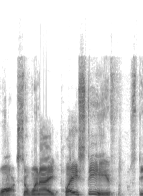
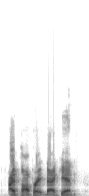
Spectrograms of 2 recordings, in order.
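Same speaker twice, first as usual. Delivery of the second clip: usual speaking voice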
